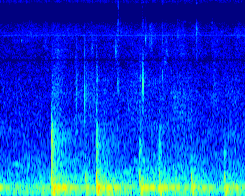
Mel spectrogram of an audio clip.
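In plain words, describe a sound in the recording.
An acoustic guitar is plucked through loudspeakers.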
